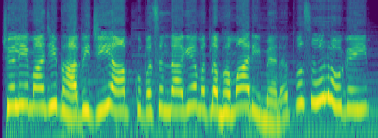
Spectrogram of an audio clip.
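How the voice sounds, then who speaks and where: A woman's voice: very high-pitched, lively intonation, normal speed, soft background music. A woman voicing a caring, outspoken young fashion designer in a family cartoon. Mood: bright. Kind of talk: Hindi cartoon voice acting.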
